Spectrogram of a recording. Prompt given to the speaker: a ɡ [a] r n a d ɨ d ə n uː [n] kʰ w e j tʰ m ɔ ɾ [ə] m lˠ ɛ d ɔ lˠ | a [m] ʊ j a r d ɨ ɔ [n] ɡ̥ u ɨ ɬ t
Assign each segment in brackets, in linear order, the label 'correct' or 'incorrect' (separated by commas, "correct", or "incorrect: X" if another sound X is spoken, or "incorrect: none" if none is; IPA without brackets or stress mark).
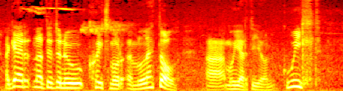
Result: incorrect: ɛ, incorrect: none, correct, correct, correct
